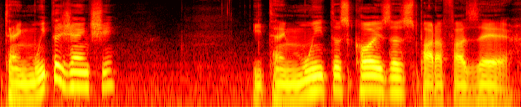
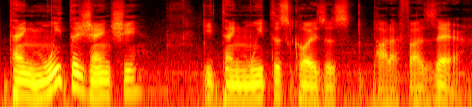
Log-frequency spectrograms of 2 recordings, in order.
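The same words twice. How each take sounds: The two takes are said the same way.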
